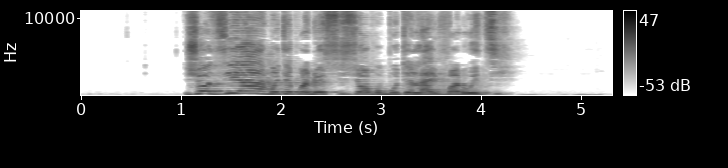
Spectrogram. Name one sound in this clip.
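A woman speaks with animation.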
